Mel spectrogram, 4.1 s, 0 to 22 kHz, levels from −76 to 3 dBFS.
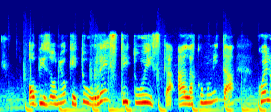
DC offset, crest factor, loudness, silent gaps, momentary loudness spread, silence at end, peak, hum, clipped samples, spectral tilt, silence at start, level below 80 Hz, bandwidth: under 0.1%; 14 dB; -13 LUFS; none; 6 LU; 0 s; 0 dBFS; none; under 0.1%; -4 dB/octave; 0 s; -30 dBFS; 8.2 kHz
